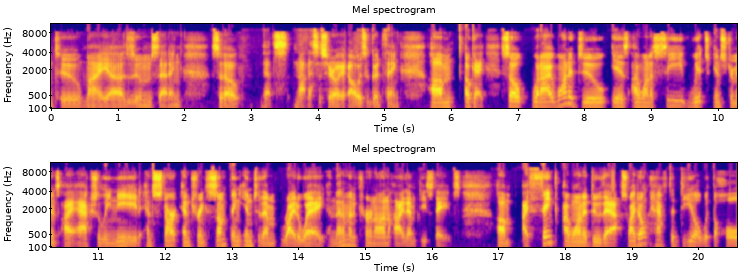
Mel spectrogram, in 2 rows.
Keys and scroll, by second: 1.5 Tab.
